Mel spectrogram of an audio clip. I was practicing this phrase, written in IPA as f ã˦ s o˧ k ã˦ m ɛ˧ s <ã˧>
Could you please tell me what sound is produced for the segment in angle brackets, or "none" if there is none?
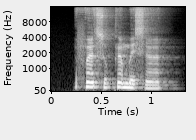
ã˧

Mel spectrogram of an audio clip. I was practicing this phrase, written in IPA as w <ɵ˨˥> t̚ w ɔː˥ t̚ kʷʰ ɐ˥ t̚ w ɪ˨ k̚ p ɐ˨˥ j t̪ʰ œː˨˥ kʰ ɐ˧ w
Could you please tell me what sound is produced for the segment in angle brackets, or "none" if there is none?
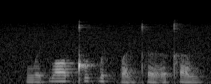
ɵ˨˥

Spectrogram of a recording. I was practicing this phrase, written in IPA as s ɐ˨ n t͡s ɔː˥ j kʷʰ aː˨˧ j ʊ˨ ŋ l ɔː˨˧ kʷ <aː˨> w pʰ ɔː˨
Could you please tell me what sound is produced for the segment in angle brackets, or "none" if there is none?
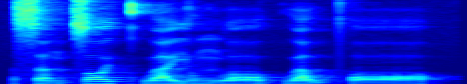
aː˨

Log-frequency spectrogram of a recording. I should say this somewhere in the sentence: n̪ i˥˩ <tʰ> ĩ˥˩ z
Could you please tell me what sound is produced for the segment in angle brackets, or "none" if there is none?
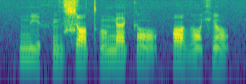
θ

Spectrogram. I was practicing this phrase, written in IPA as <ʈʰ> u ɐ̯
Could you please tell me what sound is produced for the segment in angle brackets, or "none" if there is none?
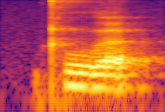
ʈʰ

